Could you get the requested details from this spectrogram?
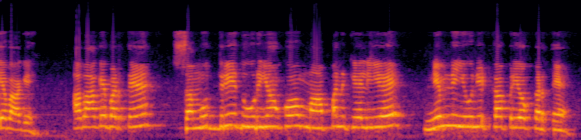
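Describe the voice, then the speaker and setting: In this online exam-prep class, a high-pitched male civil engineering tutor keeps saying each key term again and again, calling his students brother and child. He slowly reads definitions in English and follows with Hindi explanations. His tone is a bit bright, and the audio is rough.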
